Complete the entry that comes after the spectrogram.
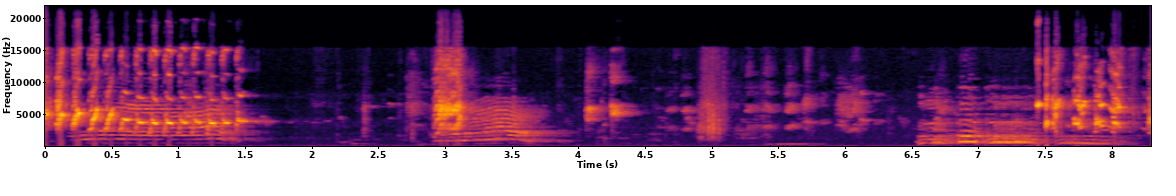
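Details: Caged fighter lovebird, creamino colour form, giving the long 'ngekek' chatter used as a master recording to train other lovebirds: rapid, harsh, buzzy chattering in three bursts separated by short pauses and scattered chirps, the last burst loud and dense.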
